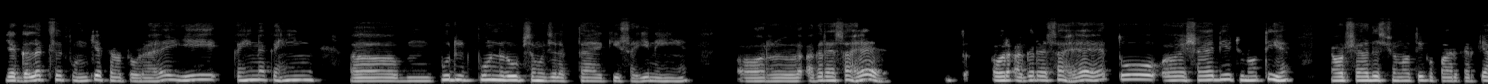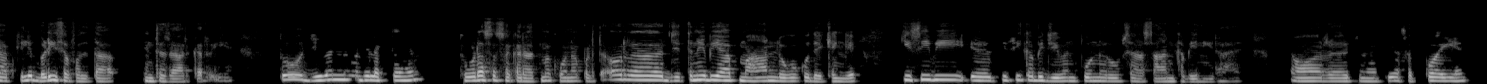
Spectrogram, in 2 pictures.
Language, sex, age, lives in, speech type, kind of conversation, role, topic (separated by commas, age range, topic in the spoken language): Hindi, male, 20-24, India, conversation, unstructured, none, आपके अनुसार असफलता से क्या सीखना चाहिए?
